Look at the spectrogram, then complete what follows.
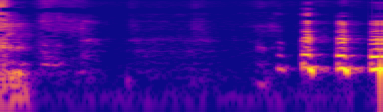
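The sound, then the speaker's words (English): A dog shuffles about, kicking a person, then lets out three short, whiny yelps in quick succession, fairly loud, with no talking. “And there goes the dog kicking me.”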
